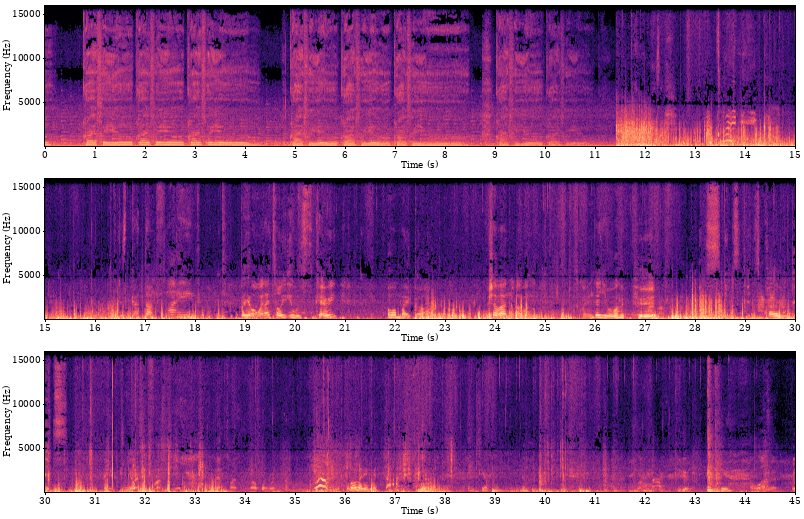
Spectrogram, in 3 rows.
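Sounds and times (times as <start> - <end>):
wind buffeting microphone: 11.4 - 44.8.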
